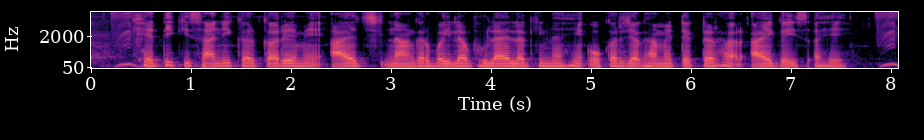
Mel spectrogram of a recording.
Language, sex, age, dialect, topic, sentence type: Chhattisgarhi, male, 25-30, Northern/Bhandar, agriculture, statement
